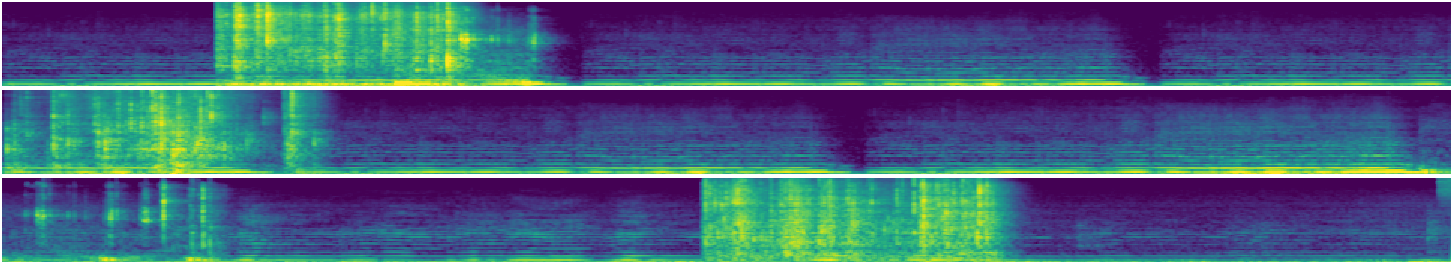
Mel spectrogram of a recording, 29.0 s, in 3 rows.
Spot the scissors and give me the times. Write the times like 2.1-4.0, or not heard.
2.6-3.6, 19.1-20.8.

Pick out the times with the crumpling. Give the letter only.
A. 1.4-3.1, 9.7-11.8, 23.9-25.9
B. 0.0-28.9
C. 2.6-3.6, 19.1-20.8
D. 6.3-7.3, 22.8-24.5
A.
